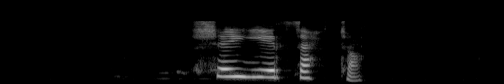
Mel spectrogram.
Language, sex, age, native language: Icelandic, female, 6, Icelandic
